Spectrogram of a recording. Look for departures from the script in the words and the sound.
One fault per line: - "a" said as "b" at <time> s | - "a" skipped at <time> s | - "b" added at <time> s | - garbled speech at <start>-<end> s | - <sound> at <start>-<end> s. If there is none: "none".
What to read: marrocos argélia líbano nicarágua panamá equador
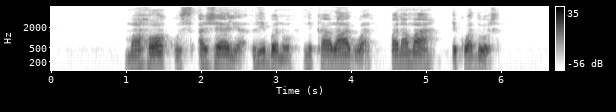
none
